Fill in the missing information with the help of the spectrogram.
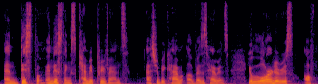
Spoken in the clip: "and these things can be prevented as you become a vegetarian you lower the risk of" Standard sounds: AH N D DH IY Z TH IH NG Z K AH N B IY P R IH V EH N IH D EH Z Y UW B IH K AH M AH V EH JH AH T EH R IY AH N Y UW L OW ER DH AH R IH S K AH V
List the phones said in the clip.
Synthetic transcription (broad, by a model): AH N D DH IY S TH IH NG S K AH N B IY P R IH V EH N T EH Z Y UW B IH K AH M AH V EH Z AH T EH R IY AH N Y UW L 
